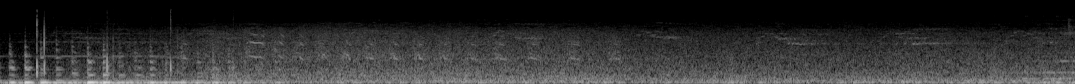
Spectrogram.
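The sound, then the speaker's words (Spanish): Steady roar of sea waves washing in continuously at Howland Island, with seagulls crying repeatedly on top in high, scattered calls. No one speaks. “Jesús, escuchamos de fondo el ruido del mar, las olas, las gaviotas.”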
